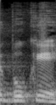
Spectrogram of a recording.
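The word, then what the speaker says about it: bouquet: इसके अलावा और भी बहुत सारे वर्ड्स हैं, जैसे बुके है, स्पेलिंग देख के घबरा मत जाइएगा, बुके है।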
